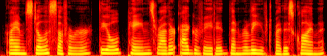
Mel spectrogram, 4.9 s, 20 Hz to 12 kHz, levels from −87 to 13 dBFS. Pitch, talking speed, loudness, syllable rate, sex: 190 Hz, 185 wpm, -17 LUFS, 5.5 syllables/s, female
